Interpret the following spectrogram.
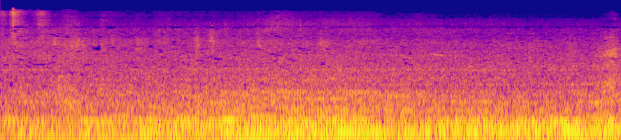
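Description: A motor vehicle's engine running close by: a steady low rumble that grows slightly louder about two seconds in.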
